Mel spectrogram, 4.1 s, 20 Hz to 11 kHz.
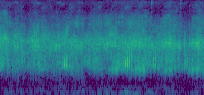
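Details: Frog chorus from lotus rice paddies beside a country road in Echizen, Fukui, Japan, 12 June 2021, with Japanese tree, pond, wrinkled, Schlegel's green and forest green tree frogs calling; a dense steady trilling wash with a few louder croaks standing out.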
